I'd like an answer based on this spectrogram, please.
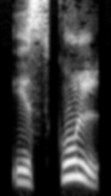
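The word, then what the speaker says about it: school: Next একই রকমভাবে এস সি H double O এল স্কুল।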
